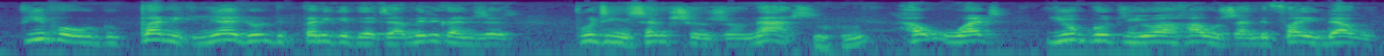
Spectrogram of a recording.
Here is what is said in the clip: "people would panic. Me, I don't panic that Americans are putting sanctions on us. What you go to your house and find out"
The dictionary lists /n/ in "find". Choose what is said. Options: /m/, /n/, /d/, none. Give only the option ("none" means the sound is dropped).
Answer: none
